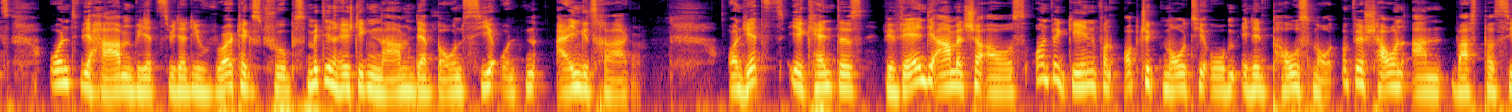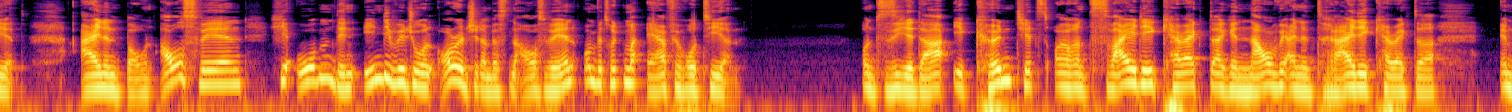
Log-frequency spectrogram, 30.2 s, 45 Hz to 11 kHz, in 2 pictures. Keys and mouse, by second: 2.9-7.1 right drag, 8.9 click, 10.2 right click, 11.1-15.2 middle drag, 12.4 click, 12.4 right click, 15.2-18.9 right drag, 20.6-25.0 drag, 20.6-29.0 middle drag, 20.6-25.0 right drag, 21.5 r, 29.4-30.2 drag, 29.4-30.2 middle drag, 29.4-30.2 right drag.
